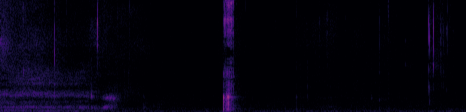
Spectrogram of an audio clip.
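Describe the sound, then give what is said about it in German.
A soft, breathy yawn trails off, followed by a sharp click and a couple of faint mouth sounds in near silence. “Oh, Entschuldigung, ich habe gerade gegähnt.”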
